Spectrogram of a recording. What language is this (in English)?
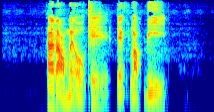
Thai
